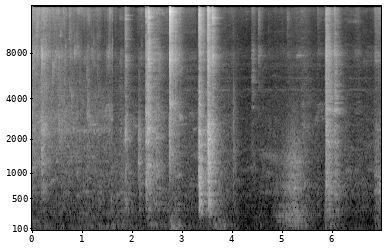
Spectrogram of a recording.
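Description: Water pouring from a plastic jug into a steel vessel, stopping about a second in, followed by several sharp clanks of steel kitchen vessels being handled on the counter and set on the stove.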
